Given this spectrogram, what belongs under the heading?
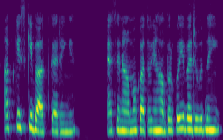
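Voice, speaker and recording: A woman voicing a quiet, obedient housemaid who speaks softly and with restraint. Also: fairly high pitch, natural voice. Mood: restrained. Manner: soft and restrained.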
